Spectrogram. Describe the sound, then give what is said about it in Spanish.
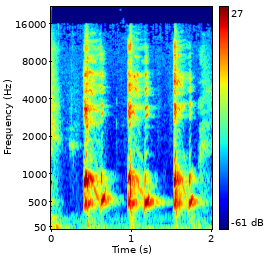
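Three hoarse coughs in quick, even succession, each a sharp burst with a short second catch, fairly loud, with no talking around them. “Dice, perdón, voy a toser.”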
